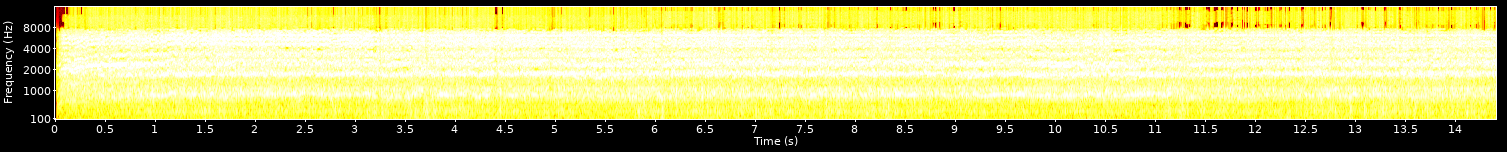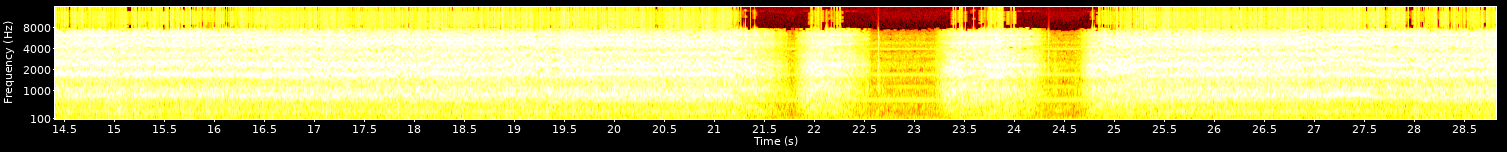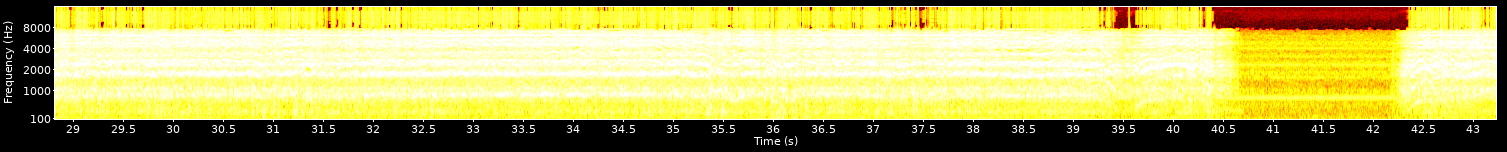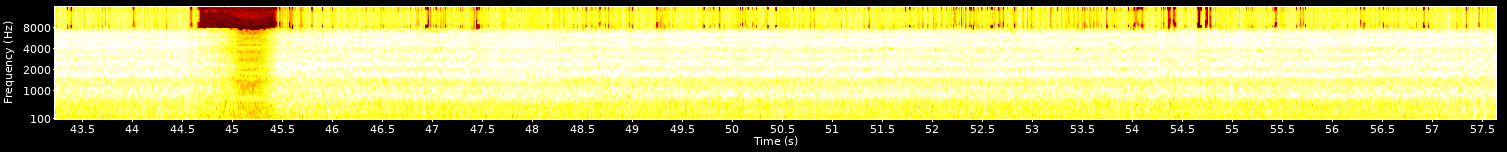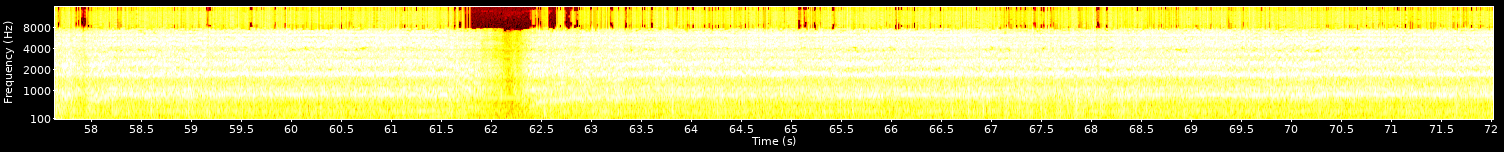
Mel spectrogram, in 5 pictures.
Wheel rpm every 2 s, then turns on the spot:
200, 230, 230, 230, 230, 220, 230, 230, 210, 210, 150, 50, 120, 210, 220, 230, 230, 230, 230, 190, 50, 150, 130, 210, 230, 230, 220, 230, 230, 230, 200, 150, 230, 230, 230, 230.
none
